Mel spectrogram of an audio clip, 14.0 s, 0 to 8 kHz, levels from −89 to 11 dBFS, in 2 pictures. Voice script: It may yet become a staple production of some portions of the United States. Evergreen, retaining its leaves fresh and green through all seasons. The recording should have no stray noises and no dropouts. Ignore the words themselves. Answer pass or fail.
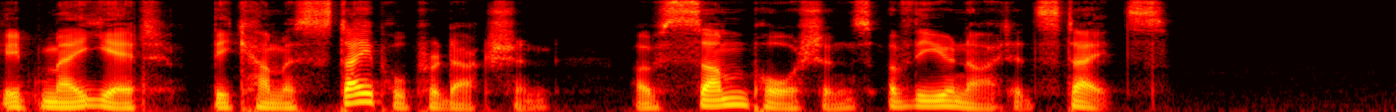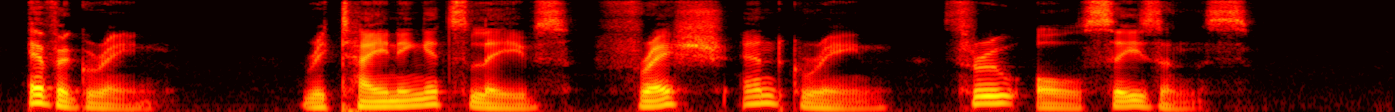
pass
